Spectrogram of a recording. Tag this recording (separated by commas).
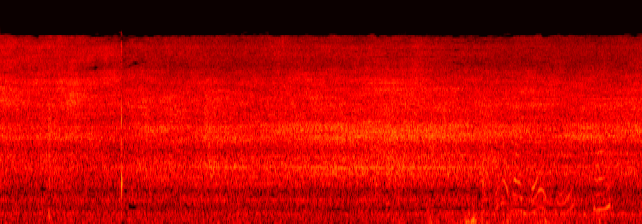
Speech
